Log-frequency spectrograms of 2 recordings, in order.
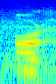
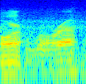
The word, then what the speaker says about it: aura: You know it's aura, right? Not aurora. I don't know. It's aura, because when you say aurora, it's like the auroran lights.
